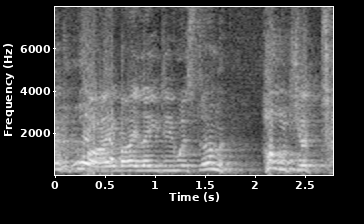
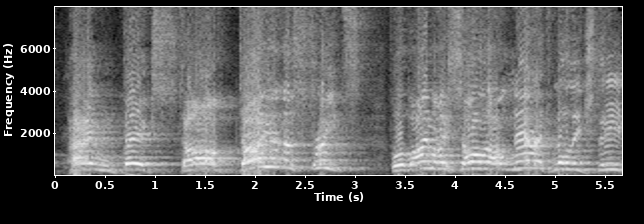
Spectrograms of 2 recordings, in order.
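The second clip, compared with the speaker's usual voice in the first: angry shout; 5 semitones higher than usual. Acted. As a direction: hurl each threat. Father threatens daughter.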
